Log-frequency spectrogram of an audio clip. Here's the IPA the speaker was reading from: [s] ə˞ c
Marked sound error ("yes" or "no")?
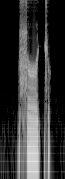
no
